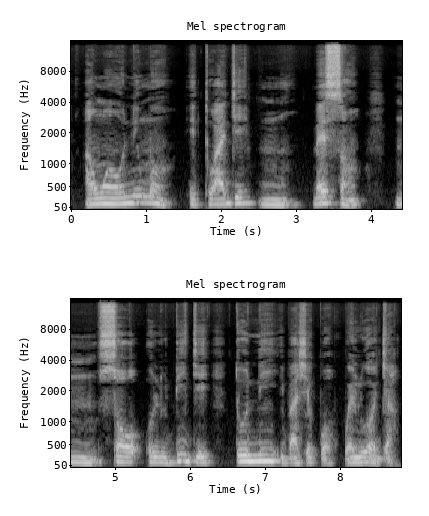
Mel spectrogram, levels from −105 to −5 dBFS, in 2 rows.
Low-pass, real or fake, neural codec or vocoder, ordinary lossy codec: 14.4 kHz; fake; vocoder, 48 kHz, 128 mel bands, Vocos; AAC, 64 kbps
